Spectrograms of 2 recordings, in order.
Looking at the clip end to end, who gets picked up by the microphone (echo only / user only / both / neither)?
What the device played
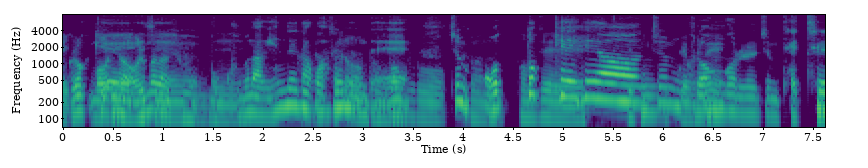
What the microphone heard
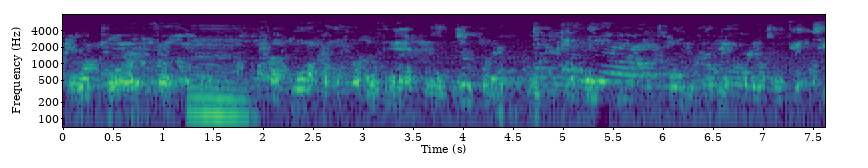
both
